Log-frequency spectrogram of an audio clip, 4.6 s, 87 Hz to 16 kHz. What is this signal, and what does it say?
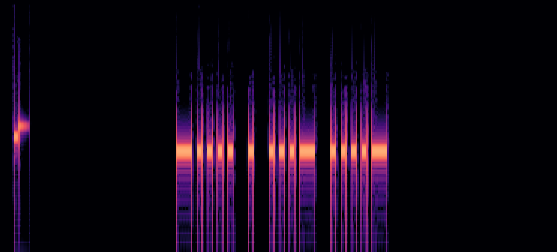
Morse code, heard as a keyed tone, about 28 wpm, 700 Hz. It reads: 6EV4
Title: All Cut Numbers - 4-Digit 28wpm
